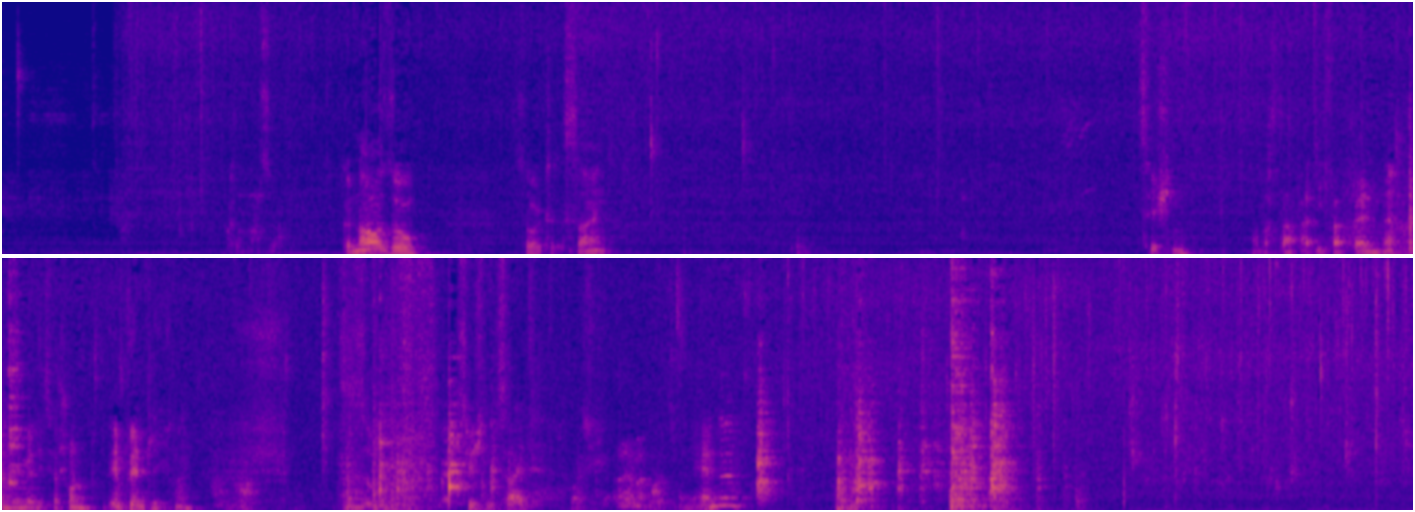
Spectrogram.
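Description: Breaded cutlets sizzle in hot oil in a frying pan.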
